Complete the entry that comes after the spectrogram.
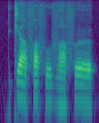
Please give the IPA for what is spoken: kʲ a˦˨ f a˦ f u˨ v a˨ f ɵ˦˨

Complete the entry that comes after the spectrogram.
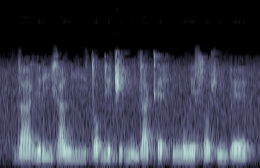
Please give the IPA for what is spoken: d aː˨ ɣ ɪ˦ ɾ iː˦˨ ɣ a˦ w iː˨ d ɔ˦ ɡ e˦ d͡ʒ ɪ˦ b ũ˨ d a˦˨ kʼ ɛ˦ h u˦ ŋ o˦ w e˦ s ɔ˨ ʃ ĩ˦ b ɛ˦

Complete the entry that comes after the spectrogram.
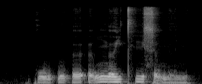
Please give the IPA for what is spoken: k w u˧˩ ʔ u˧ ʔ əː˨˦ ʔ ə̰˧˥ w ŋ əː˧ j t̪ʰ i˧ s ə̰˧˨ w n ə̤˨˩ n

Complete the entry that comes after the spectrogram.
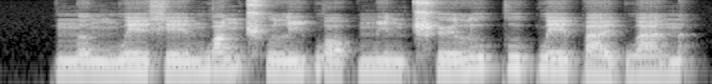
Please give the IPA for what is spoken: n̪ ɤ˨˩ ŋ n̪ w e˥˩ ɪ̯ x e˧˥ ɪ̯ m w ɑ˥ ŋ ʈ͡ʂʰ u˨ l i˥ p w ɔ˨ | m i˨˩ n ʈ͡ʂʰ ɻ̩˧˥ l u˥ k u˥ p w e˥˩ ɪ̯ p a˨˩ ɪ̯ p w a˧˥ n

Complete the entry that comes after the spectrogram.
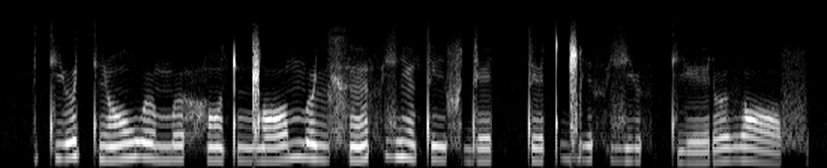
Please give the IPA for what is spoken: tʲ ɵ tʲ ɔ̃ w ɵ m ɵ h ɔ̃ t ŋ͡ǁ ɔ m ɵ lʲ x ɛ̃ θ zʲ ɛ̃ t i f d e tː ɪ t ɡ͡ǁ i θ zʲ ʉ θ tʲ e ɾ ɵ ð ɔ f

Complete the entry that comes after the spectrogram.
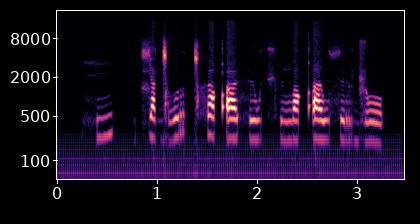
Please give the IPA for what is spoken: h i | t͡ɕ a ɡ͡ǀ o r ǀʰ œ qʼ ʏ h ʏ w t͡ʃʰ ʏ ŋ o qʼ i w s ʏ r ɖ͡ʐ o

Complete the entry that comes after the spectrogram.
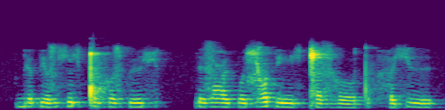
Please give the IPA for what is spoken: bʲ ɔ pʲ o z ç ɐ̃ ç ǃ u x o z p ʉ ç | ɾ ɨ z ʕ ʉ p o ɕ ɔ pʲ ə ɲ ə ç ǁ ɐ z ɦ o t | h ə ç ɨ

